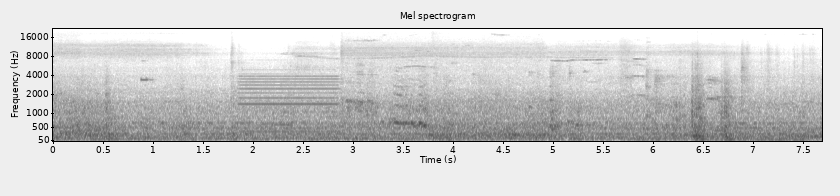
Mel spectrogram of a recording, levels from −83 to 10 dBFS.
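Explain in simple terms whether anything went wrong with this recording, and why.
Nothing went wrong with it.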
